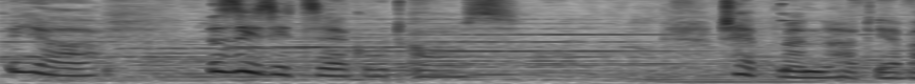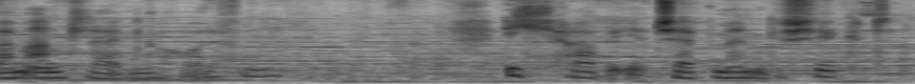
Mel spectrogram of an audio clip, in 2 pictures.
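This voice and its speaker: A woman's voice: lowish voice, animated, takes it slowly, pauses often, over music. An actress playing a languid, mildly vain genteel lady in a radio play, placid and complacent. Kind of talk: German radio play acting.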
